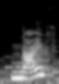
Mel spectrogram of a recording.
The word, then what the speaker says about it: knife: नाइफ जो word है यहाँ पर के से स्टार्टिंग है, पर उसका साउंड है न, क्योंकि यहाँ पर के साइलेंट है।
